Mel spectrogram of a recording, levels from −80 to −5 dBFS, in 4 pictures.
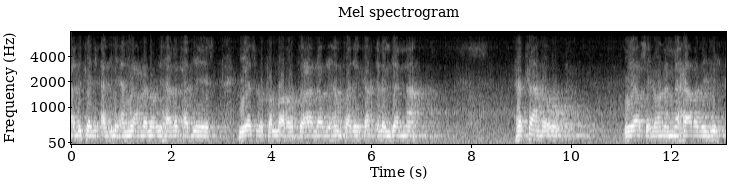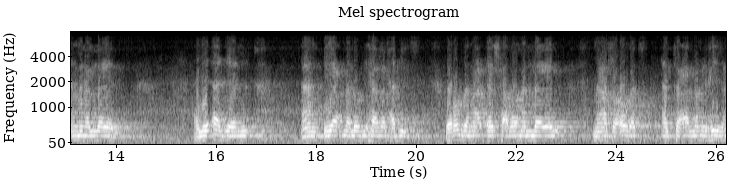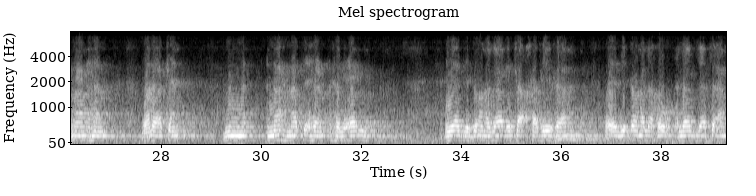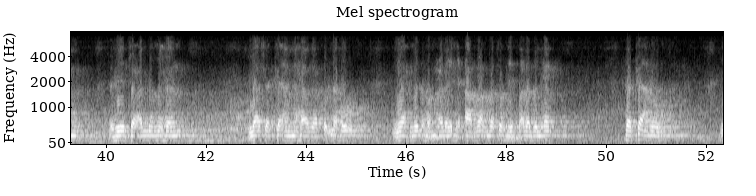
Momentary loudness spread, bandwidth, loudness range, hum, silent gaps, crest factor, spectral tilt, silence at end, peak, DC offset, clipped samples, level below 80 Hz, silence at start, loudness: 16 LU; 6.4 kHz; 3 LU; none; none; 12 dB; -9 dB/octave; 0 s; 0 dBFS; under 0.1%; under 0.1%; -36 dBFS; 0 s; -11 LUFS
